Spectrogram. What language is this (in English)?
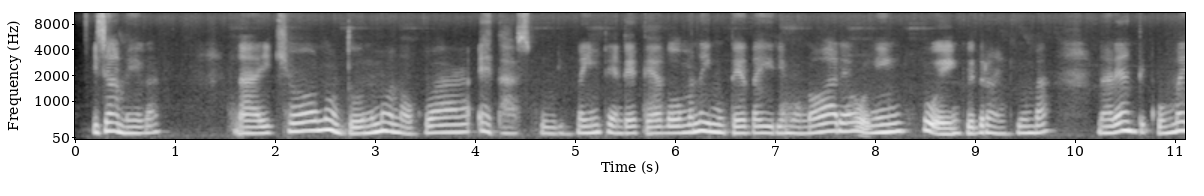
Meru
